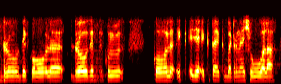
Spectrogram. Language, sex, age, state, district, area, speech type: Punjabi, male, 18-30, Punjab, Fazilka, rural, conversation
